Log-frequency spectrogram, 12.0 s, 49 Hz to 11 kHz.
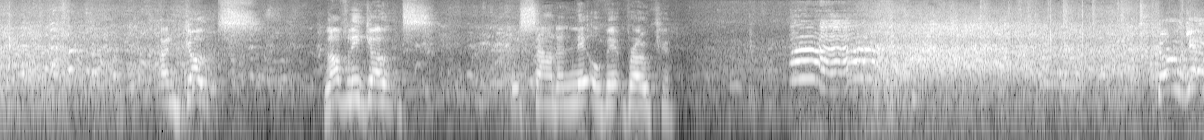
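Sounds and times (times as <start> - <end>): studio audience laughter: 0.0 - 5.6, 8.0 - 12.0.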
